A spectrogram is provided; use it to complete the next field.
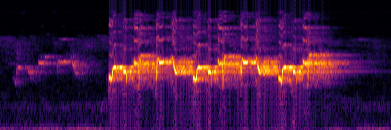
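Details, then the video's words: Sooty-headed bulbul delivering full 'isian' song: a loud, bubbly, warbling phrase of rising and falling whistled notes lasting over two seconds, preceded by a soft quiet twitter, with a faint low hum. "Burung trucuk full isian terganis"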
